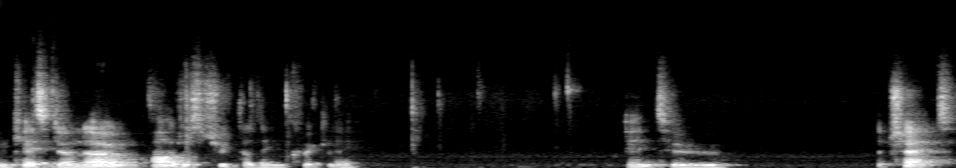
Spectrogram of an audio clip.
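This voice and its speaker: A man speaks at medium pitch in a monotone, flat intonation, his voice somewhat breathy. He leaves long, frequent pauses. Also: fairly slow pace. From Germany, Berlin. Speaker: indie game developer, livestreamer. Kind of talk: casual livestream chat.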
